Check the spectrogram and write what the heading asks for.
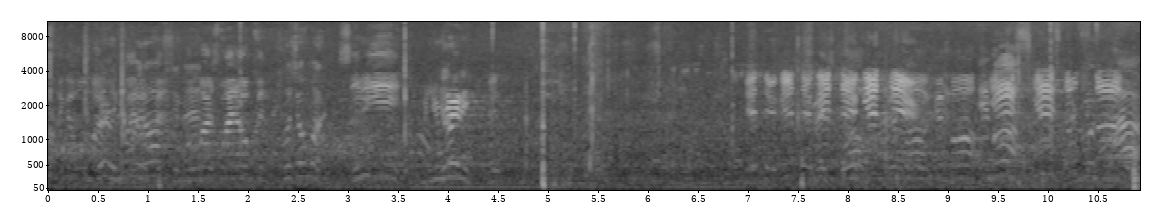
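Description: Players' voices shouting and calling across a soccer field, with a single sharp knock of a soccer ball being kicked about halfway through.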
